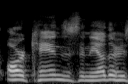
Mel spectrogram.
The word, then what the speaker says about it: Arkansas: for me why is there Kansas and then are Kansas but it's pronounced Arkansas I have no idea I've never heard anybody pronounce Arkansas differently though no no Arkansas is pronounced Arkansas but I'm saying it's literally our Kansas oh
